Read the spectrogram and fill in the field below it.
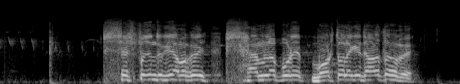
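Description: A young man speaks earnestly, close by.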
